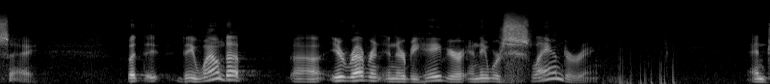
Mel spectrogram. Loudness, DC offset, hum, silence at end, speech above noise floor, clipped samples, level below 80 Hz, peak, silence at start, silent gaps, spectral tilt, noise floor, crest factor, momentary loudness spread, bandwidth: -27 LUFS; under 0.1%; none; 0 s; 34 dB; under 0.1%; -66 dBFS; -6 dBFS; 0 s; none; -4 dB/octave; -62 dBFS; 24 dB; 15 LU; 16 kHz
